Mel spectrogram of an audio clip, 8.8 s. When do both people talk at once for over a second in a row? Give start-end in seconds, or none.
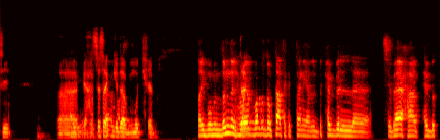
1.4-2.7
